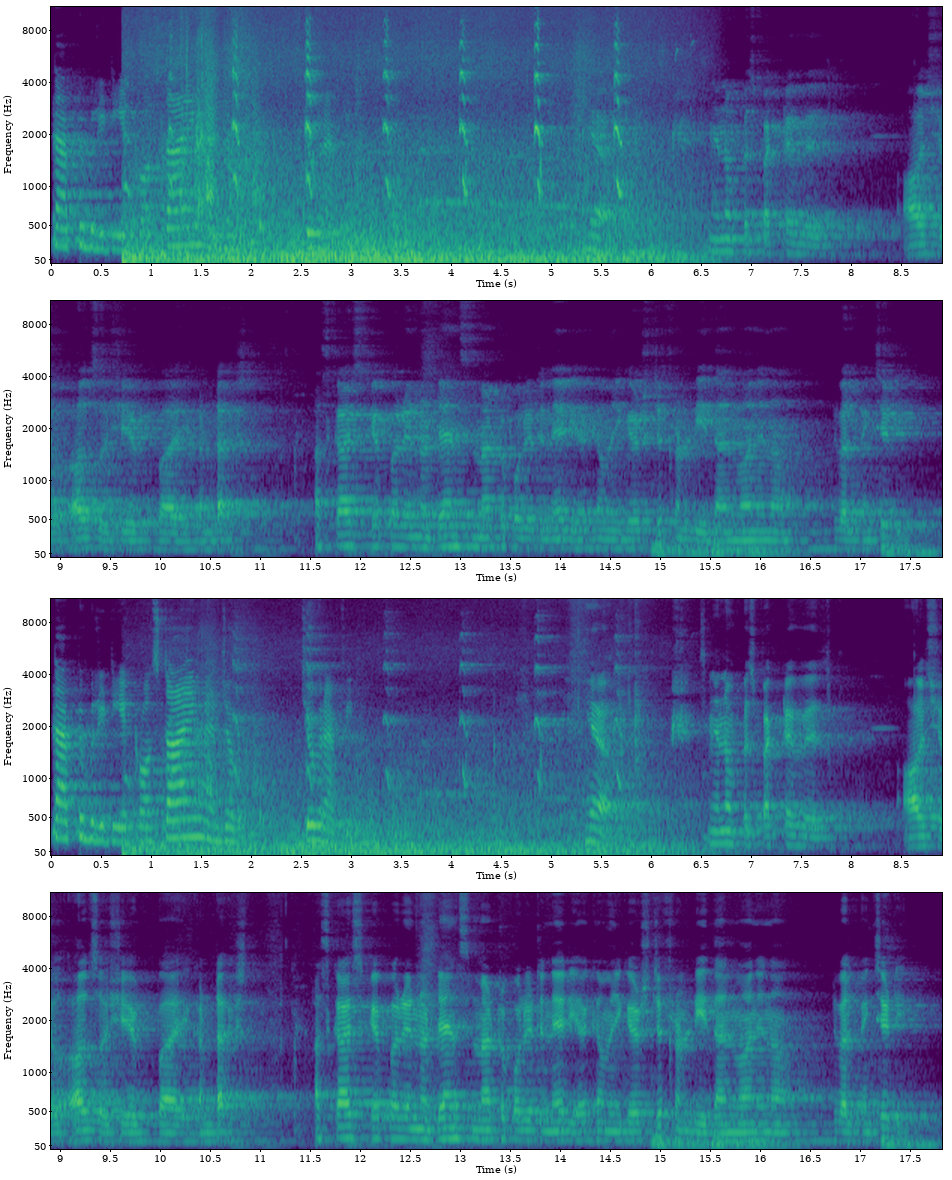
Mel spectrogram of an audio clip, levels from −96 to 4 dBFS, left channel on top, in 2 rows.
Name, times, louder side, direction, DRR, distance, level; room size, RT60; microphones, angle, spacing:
voice 1, 0.0-1.9 2.5-3.0, right 3 dB, 20° right, 10 dB, 0.4 m, -30 dB
Bird, 0.7-6.6, left 8 dB, 70° left, 0.3 m, -29 dB
voice 2, 4.4-7.8 8.5-10.8 11.5-16.3 16.7-17.5, right 4 dB, 80° right, 8 dB, 1.1 m, -35 dB
18.5 x 16.5 x 4.1 m, 2.4 s
head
